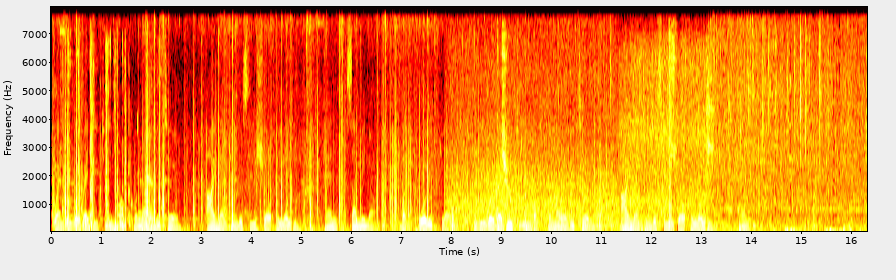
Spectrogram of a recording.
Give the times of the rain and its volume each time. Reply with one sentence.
The rain can be heard from 0.0 to 16.2 s, at a steady volume.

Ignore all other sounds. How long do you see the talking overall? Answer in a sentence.
You can hear the talking for 14 seconds altogether.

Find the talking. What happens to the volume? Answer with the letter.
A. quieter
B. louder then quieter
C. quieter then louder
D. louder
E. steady
E.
